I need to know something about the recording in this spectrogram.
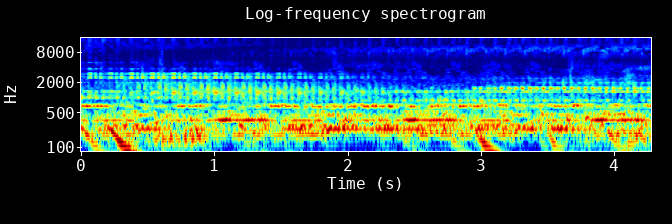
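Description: Hi-tech psytrance: held electronic synth tones over low notes that slide downward again and again.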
